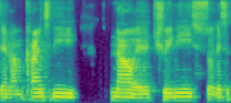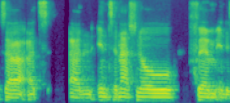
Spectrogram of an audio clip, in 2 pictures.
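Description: A young man with a Ghanaian accent, a guest telling his own story in an earnest, measured way. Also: lowish voice, highs cut off. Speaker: guest, trainee solicitor. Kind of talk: reflective personal storytelling.

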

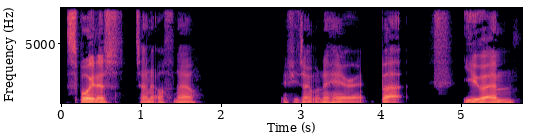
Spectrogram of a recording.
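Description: Male co-host, British, very low pitch, mild head cold, informal gaming talk, dry recording. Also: steady tone, measured pace, dry recording. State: bunged-up nose from a cold. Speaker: podcast co-host. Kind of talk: casual chat about video games.

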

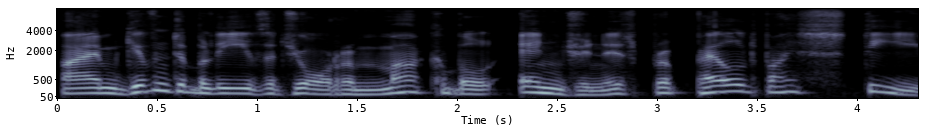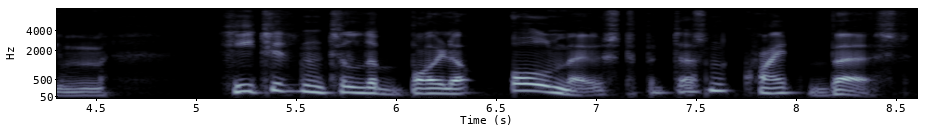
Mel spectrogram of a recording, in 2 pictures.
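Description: A man voicing a measured, aloof male ruler who speaks deliberately. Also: mid-range voice, big pitch swings, no echo, clean studio sound. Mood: cool.

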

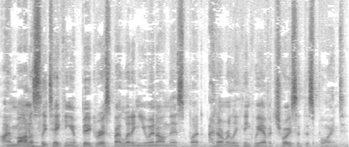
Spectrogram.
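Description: An actor playing an earnest, secretive young time traveler in an audio drama, speaking sincerely and casually with hesitant pauses. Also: male voice, lowish voice, background noise, lightly acted. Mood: cautious, confiding. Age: young adult. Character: earnest, secretive young man from the future named Benji. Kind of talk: immersive audio drama roleplay acting.

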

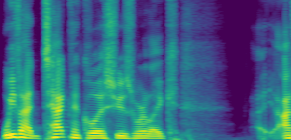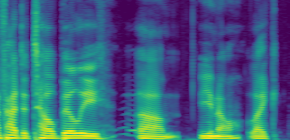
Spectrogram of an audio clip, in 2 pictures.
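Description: Man, smooth crisp voice, relaxed conversational storytelling, enthusiastic, very little room sound. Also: medium pitch, unhurried, dry recording. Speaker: interview guest, music producer and audio engineer. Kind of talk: casual interview chat. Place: room at home.

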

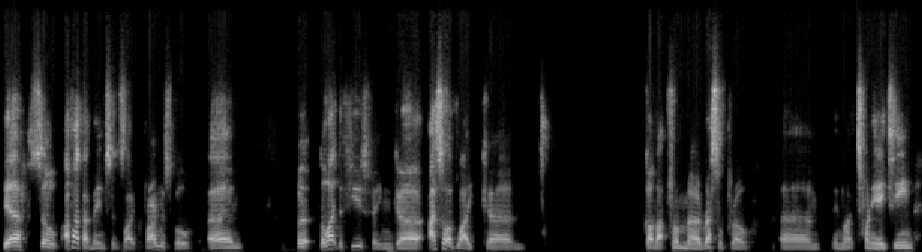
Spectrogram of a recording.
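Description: A man's voice: fairly low pitch, measured pace, a little mellow, no room sound. Young British man, hesitant, lo-fi. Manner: hesitant, many fillers and restarts. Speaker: wrestler guest. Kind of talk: casual podcast interview. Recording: dull, dry, lo-fi sound.

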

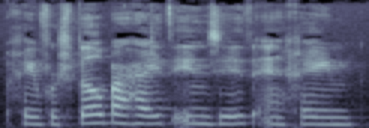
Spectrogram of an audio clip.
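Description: A woman's voice: mid-range voice, flat delivery, unhurried. A woman in reflective, casual conversation as an interviewer, thoughtful and tentative, often agreeing.

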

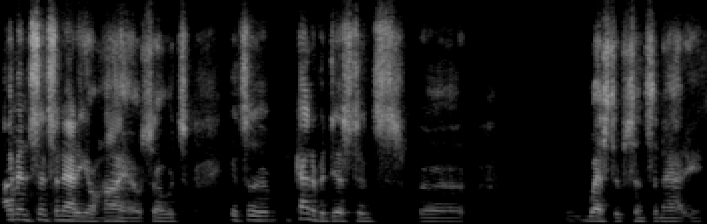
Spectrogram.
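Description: An American man chatting casually as an interview guest, telling anecdotes in a halting way and often repeating words. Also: mid-range voice, steady tone, fairly bright tone. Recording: dull, lo-fi call-like audio.

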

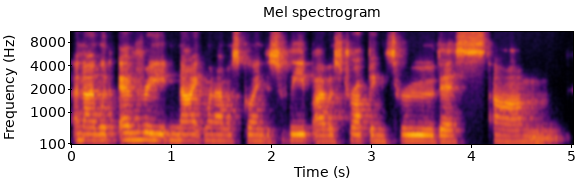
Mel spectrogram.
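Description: A woman from Finland, a guest in an interview, talking about her path and often pausing to search for words. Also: on the low side, level tone. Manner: soft-spoken, searching for words with many ums and restarts. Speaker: guest, energy healer. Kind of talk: relaxed spoken interview.

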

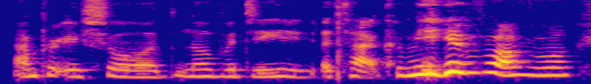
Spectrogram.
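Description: A young British woman co-hosting a podcast, chatting in a relaxed, rambling way with lots of fillers and restarts. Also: medium pitch, normal speed, creaky, husky. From Britain. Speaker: podcast co-host. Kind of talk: casual chat.

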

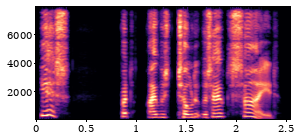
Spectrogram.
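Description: A man's voice: high voice, huge pitch swings, normal speed, no room sound, studio quality, pitched above the performer's own voice. A man acting an exasperated, sarcastic con artist. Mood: indignant, baffled. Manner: exasperated, protesting. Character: harried, indignant male con artist, quick-tongued and sarcastic.

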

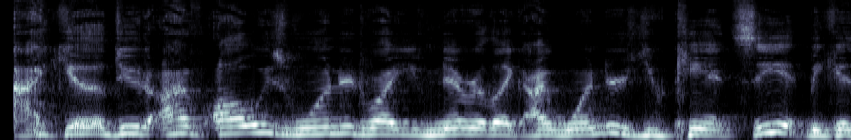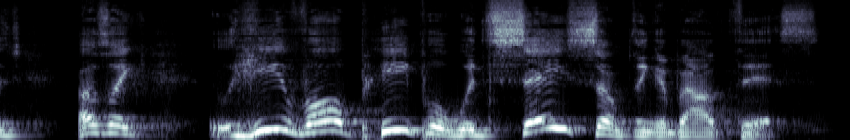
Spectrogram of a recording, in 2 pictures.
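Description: A man's voice: fairly high pitch, lively intonation, normal speed, few pauses. A man co-hosting a podcast, trading casual banter in wry, informal interjections. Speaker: podcast co-host.

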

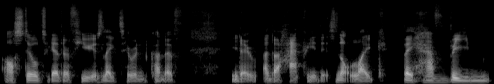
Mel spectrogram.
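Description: A British man co-hosting a podcast, chatting casually in a musing, halting way. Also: low-pitched, steady tone, dry recording, studio quality. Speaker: podcast co-host. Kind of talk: casual chat.

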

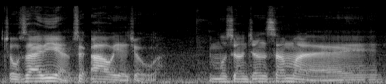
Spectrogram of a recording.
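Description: An actor with a Hong Kong accent playing a pushy, condescending office boss who nags and preaches at junior staff in an audio drama. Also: male voice, medium pitch, normal speed, pushed and bright, faint music behind, lightly acted. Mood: scolding, indignant. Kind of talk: Cantonese audio drama acting.

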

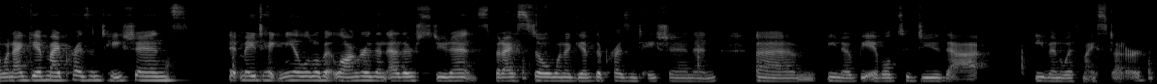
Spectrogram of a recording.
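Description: Bright-voiced woman speech therapist. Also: fairly low pitch, normal speed. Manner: earnest, expressive, speaks in quoted examples. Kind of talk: conversational interview.

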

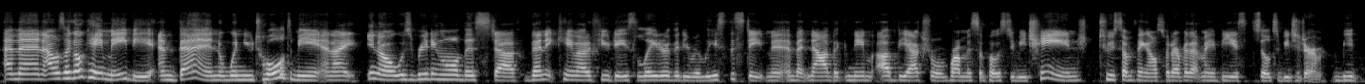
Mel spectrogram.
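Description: A woman co-hosting a casual chat, agreeable and quick to affirm what her partner says. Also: medium pitch, fairly even intonation, bright, forceful tone. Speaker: podcast co-host.

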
